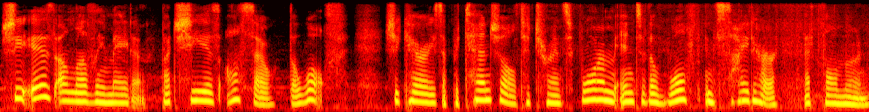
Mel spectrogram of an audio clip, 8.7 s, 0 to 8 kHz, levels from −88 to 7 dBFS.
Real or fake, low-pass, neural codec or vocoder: fake; 7.2 kHz; codec, 16 kHz in and 24 kHz out, 2.2 kbps, FireRedTTS-2 codec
